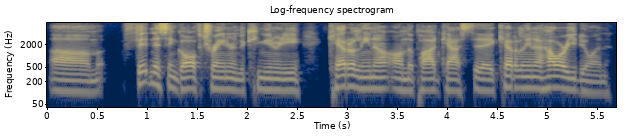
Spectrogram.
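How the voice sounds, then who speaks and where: A man's voice: medium pitch, a little fast, smooth, no room sound, clean studio sound. A man hosting a podcast, talking in an upbeat, loose way with many fillers. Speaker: podcast host. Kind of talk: casual interview chat.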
